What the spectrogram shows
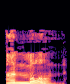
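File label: "unmown", British English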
